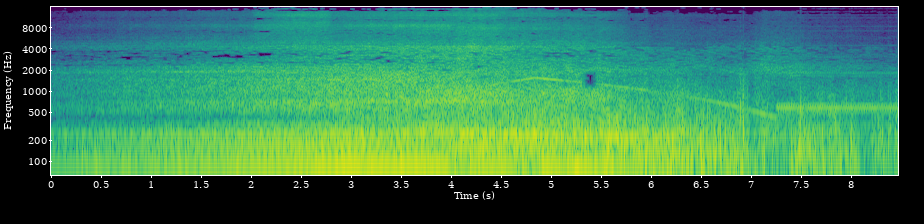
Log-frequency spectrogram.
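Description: Heavy diesel semi-truck pulling an oversize load on a low-bed trailer, approaching and passing close by. Its engine and tyres grow louder to a peak a few seconds in, then fade, with a high whine that drops in pitch as it goes by. A steady tone starts near the end.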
